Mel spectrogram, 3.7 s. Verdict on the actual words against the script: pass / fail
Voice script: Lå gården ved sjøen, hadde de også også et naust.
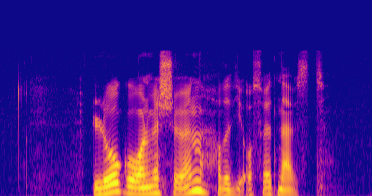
fail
